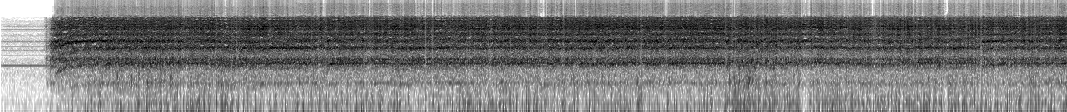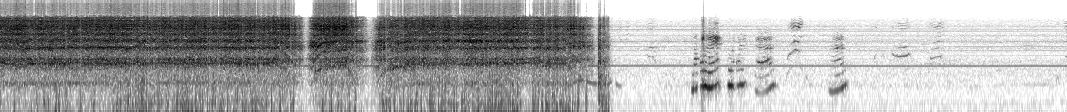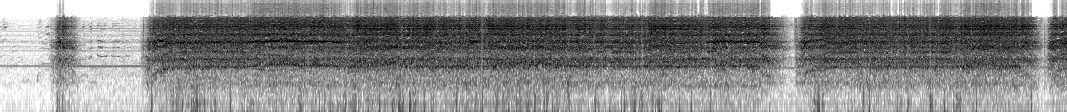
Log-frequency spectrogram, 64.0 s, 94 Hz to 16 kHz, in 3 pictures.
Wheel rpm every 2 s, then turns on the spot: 100, 230, 220, 230, 230, 230, 230, 230, 230, 230, 220, 230, 230, 150, 140, 220, 90, 0, 0, 0, 0, 0, 20, 180, 190, 190, 190, 200, 190, 110, 200, 150.
none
